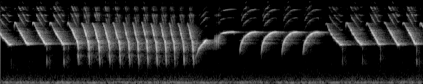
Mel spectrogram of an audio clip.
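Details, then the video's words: Canary lure song for young canaries: quick downward-sweeping notes, a rich fast trill, a row of clear looping whistles, then more sweeping notes repeated several times a second. "Pancingan Burung Kenari Muda! Ampuh Buat Mengatasi Kenari Muda Susah Gacor"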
